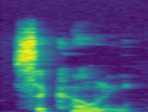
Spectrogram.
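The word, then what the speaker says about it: Cecconi: Slade, I think Cecchoni, right? Is that how you pronounce it? Ciccone.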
